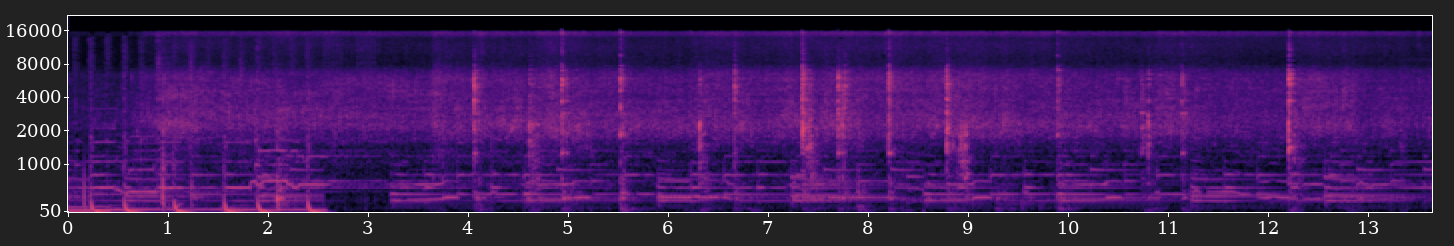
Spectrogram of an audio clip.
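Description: Meat frying in oil and spice masala in a metal kadai, sizzling from about a second in. A steel spoon stirs it with sharp, irregular scrapes and clinks against the pan, over background music.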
